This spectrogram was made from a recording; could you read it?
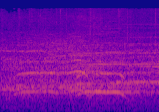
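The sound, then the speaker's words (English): A crowd cheers and applauds steadily for NASCAR driver Brad Keselowski at a SkillsUSA event, a dense wash of clapping and voices with a few higher whoops rising above it, sustained at an even loudness without letting up. “Wow, what a great crowd.”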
